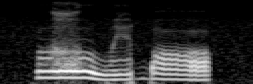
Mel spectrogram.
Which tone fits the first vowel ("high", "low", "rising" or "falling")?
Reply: high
